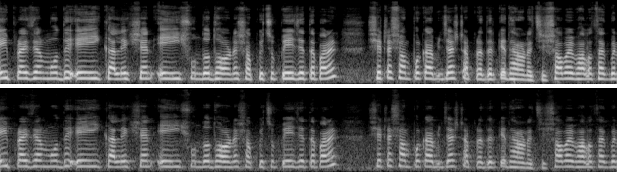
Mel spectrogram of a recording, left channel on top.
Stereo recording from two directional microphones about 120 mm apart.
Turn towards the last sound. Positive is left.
turn(degrees=70)  # may be behind; listen again after turning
